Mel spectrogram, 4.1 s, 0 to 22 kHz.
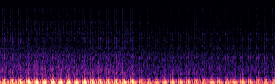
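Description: VW Käfer 1303's 1300 cc air-cooled four-cylinder boxer engine idling with a regular, pulsing throb of about seven beats a second, dipping slightly about two seconds in. It is misfiring and running on only one side: the right-hand cylinders aren't firing.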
